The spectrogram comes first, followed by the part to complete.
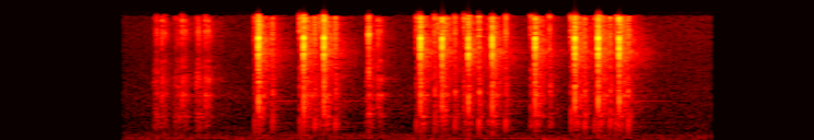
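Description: Typing clicks like typewriter keys, struck in quick irregular runs: a few soft strokes at first, then louder strikes, stopping abruptly about five seconds in.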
